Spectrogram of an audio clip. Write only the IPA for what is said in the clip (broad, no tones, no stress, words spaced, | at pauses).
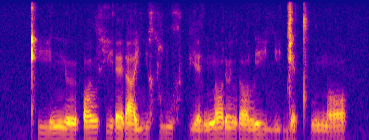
kʰi nɵ ʔɔlxiɾɛɾa ʎɵxʎuxpʲɛl nɔɾɵlɾɔli ʎiɟɛtʰunɔ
